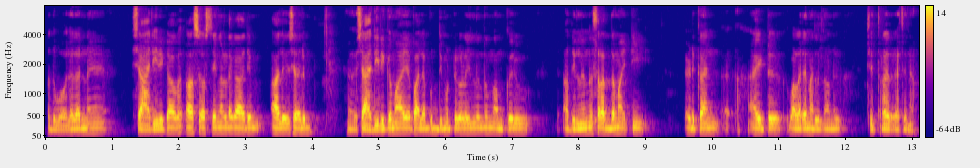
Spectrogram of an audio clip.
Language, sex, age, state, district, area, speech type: Malayalam, male, 18-30, Kerala, Thrissur, urban, spontaneous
